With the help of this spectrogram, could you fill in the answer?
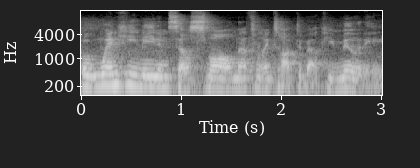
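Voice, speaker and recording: A woman speaks very fast in an American accent, her pitch medium with ordinary variation. Noticeable background noise runs underneath. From New York City. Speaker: spiritual teacher and storyteller. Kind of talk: talk with audience Q&A.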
